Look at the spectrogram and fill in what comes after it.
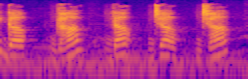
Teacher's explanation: व्यंजनों के उच्चारण में स्वर तंत्रियों में कंपन पैदा होती है उन्हें सघोष व्यंजन कहते हैं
